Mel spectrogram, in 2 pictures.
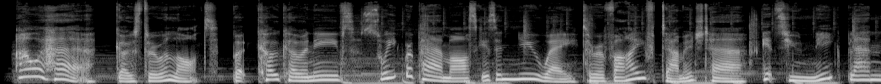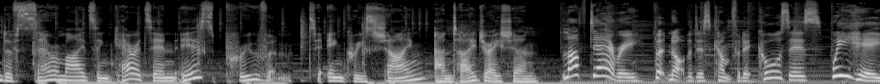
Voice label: Commercial Showreel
